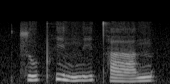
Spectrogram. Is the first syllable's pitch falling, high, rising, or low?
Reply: rising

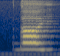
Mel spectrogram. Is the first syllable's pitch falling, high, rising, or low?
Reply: high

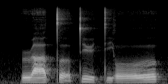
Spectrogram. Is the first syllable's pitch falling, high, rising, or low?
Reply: rising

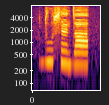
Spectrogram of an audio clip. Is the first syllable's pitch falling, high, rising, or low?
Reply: high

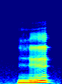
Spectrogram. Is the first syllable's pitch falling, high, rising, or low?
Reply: rising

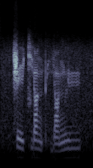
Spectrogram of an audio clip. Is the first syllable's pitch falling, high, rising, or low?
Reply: falling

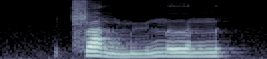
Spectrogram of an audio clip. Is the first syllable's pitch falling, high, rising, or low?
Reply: falling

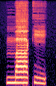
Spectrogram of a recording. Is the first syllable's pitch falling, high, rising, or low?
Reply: low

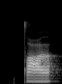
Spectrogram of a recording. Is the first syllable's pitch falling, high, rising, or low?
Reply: high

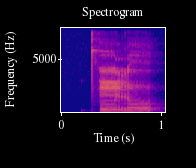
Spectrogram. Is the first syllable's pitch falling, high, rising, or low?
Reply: high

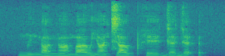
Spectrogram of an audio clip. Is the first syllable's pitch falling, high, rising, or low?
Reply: falling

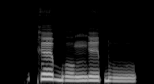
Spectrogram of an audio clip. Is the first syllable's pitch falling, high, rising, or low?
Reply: high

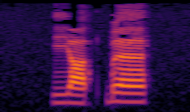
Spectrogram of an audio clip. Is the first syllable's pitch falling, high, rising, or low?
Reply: low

